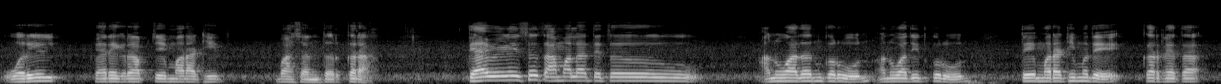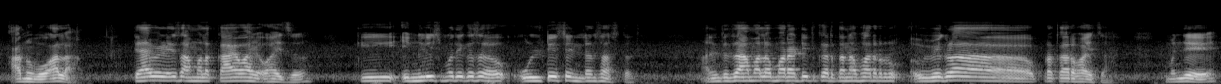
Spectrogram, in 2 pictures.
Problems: none marked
